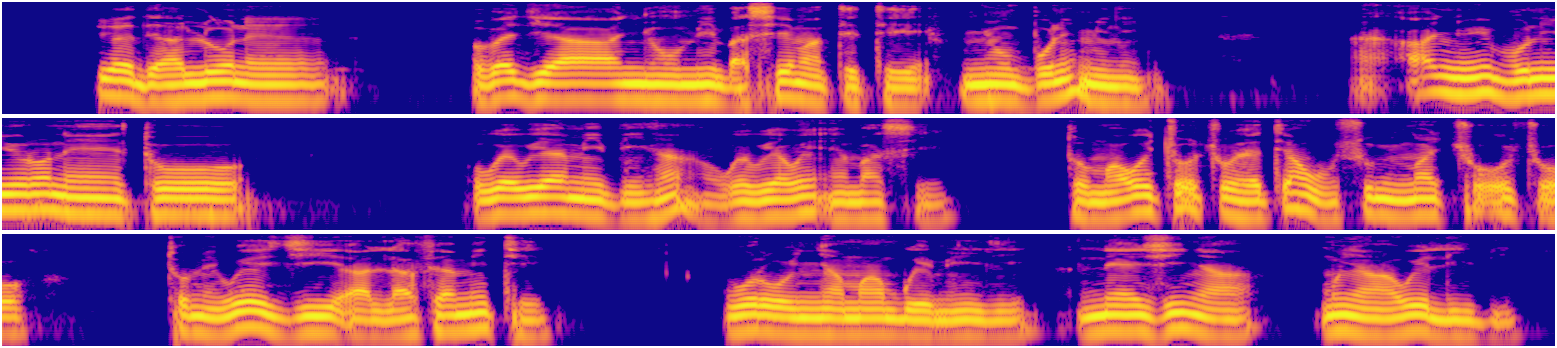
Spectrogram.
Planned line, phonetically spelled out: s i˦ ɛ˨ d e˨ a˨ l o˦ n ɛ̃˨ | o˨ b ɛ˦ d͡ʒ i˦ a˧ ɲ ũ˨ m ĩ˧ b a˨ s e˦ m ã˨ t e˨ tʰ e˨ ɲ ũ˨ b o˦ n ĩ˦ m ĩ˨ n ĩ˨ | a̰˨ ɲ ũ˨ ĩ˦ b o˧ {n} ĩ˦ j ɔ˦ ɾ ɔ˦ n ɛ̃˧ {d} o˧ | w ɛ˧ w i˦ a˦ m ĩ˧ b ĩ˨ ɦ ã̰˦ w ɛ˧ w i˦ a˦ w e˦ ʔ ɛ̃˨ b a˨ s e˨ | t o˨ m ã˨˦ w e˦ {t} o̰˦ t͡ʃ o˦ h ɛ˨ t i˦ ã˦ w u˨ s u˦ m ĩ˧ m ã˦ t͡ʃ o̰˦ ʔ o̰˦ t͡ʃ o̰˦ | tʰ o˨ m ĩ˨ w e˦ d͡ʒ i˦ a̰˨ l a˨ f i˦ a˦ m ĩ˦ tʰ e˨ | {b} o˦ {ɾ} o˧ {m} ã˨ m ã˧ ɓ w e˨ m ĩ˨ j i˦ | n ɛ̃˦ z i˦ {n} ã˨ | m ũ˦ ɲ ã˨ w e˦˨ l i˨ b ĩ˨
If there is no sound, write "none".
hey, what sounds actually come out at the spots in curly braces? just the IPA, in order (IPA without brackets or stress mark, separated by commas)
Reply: n, t, t͡ʃ, w, ɾ, ɲ, ɲ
